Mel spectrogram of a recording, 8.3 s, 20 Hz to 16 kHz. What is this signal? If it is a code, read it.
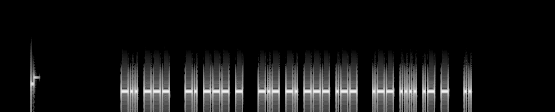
Morse code, heard as a keyed tone, about 34 wpm, 700 Hz. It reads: DO NOT KNOW WHAT I
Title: Sets of 5 Words 35wpm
